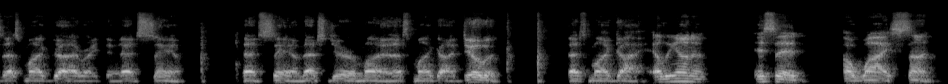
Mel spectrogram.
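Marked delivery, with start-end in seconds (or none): 0.0-6.4 extra-deep, boastful, proud dad voice. Telling listeners how their father will react, imitating a dad with extra deep voice. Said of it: "his voice gets extra deep".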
